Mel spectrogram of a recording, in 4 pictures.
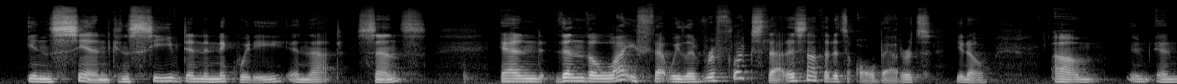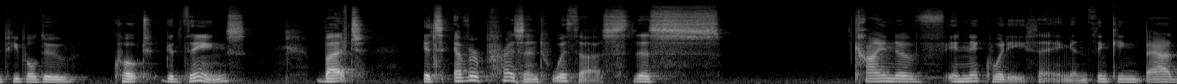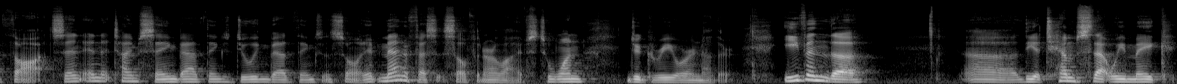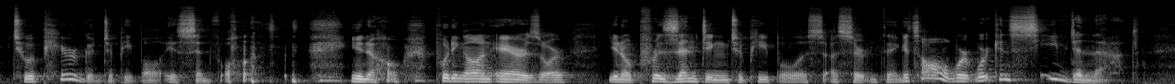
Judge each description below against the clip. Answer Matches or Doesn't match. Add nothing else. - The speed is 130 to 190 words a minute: Matches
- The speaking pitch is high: Doesn't match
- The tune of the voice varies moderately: Matches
